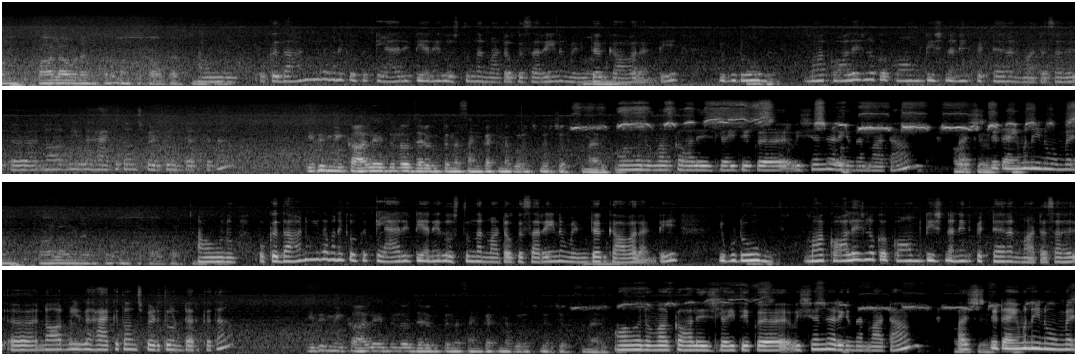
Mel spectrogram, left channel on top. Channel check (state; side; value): normal; both; correlation 0.74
